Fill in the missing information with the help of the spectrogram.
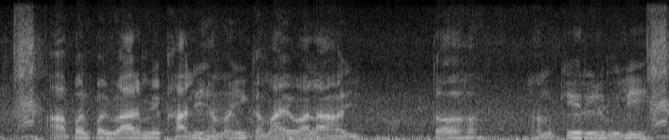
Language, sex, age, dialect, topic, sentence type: Bhojpuri, male, 36-40, Western, banking, question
